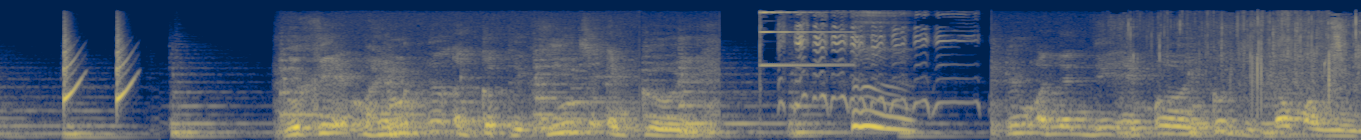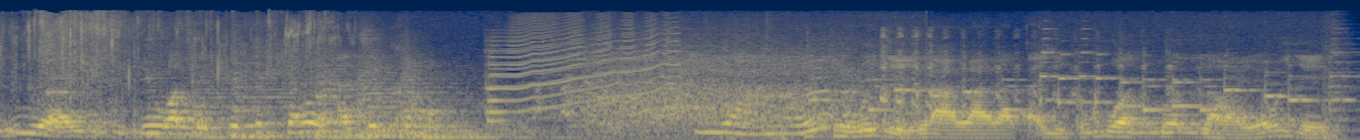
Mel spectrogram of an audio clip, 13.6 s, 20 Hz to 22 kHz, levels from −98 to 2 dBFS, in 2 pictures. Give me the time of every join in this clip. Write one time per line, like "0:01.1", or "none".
none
